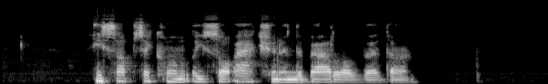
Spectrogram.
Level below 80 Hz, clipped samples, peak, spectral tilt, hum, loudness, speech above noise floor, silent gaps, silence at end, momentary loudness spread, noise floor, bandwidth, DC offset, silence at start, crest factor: -48 dBFS; under 0.1%; 0 dBFS; -4 dB/octave; none; -14 LUFS; 55 dB; none; 1.35 s; 8 LU; -69 dBFS; 10.5 kHz; under 0.1%; 0.95 s; 16 dB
